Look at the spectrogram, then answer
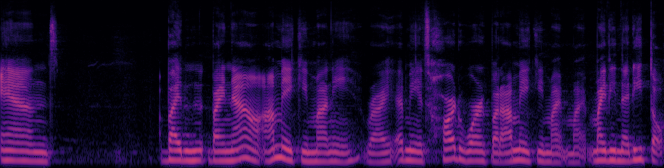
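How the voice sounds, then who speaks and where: Her voice is fairly low, with a Spanish accent. This woman talks at a moderate pace with fairly even intonation. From Mexico, raised in Southern California. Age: 30s. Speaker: guest sharing life story, DACA recipient. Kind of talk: casual interview, personal life story.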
